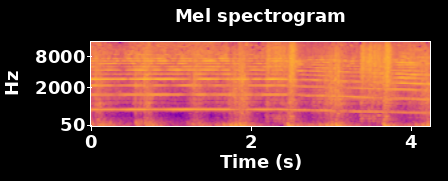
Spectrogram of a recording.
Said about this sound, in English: I remember little ones, too. Lackland's noon siren.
